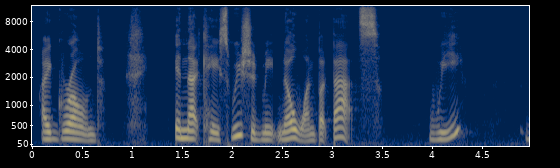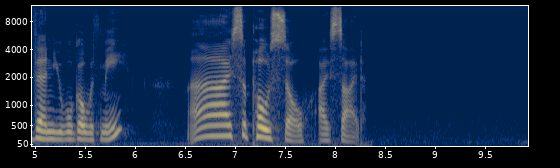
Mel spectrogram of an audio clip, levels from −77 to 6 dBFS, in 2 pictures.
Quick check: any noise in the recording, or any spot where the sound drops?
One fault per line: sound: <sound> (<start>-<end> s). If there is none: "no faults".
no faults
